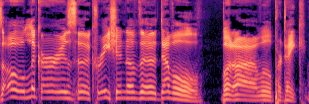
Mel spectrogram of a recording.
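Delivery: high, slow lamenting sermon; preaching priest. Acted. Mad priest accepts drinking money, high slow sanctimonious preaching. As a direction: lament it grandly from the pulpit, then relent. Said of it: "to which point he says".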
